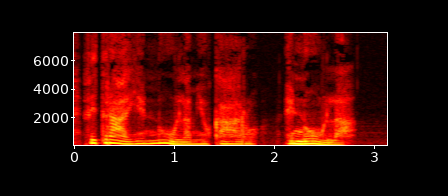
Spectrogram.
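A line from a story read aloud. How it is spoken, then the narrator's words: Mild voice. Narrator (Italian): con la mite voce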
